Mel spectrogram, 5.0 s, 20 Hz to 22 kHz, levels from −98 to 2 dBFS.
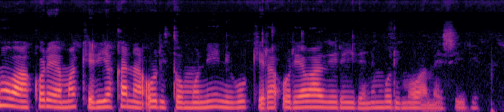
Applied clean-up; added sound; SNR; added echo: none; none; none; none.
